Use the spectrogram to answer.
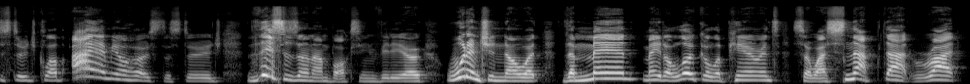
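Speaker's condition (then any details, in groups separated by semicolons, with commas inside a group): No condition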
